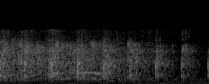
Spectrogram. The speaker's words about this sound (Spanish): Le pongo un fuerte aplauso a Jesús por eso. Amén.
